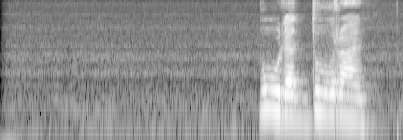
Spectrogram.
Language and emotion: Russian, angry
